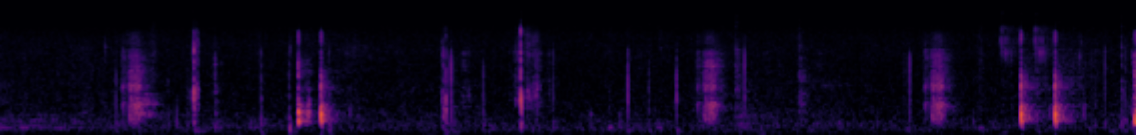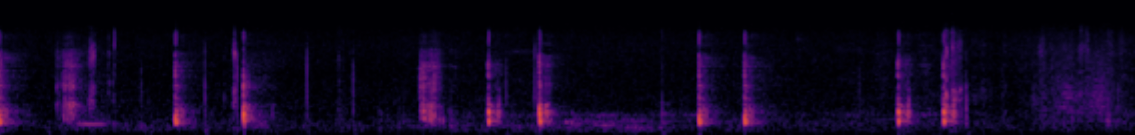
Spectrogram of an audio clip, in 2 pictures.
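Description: Stone blocks knock and crunch in short, repeated bursts.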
